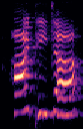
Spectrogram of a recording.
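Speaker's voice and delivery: put-on high, loud bratty kid voice; little brother voice. A narrator's reading. Toddler taunting his big brother, bratty and loud. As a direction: pitch up loud as the cheeky toddler.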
